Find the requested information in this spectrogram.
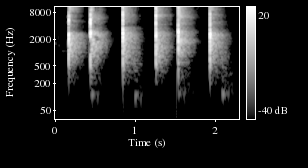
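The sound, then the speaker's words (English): Six sharp hand claps in a loose, steady church-clap rhythm, each one crisp and bright with a short decay. Silence falls between the claps. “We're going to be a van full of people ready to church clap.”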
